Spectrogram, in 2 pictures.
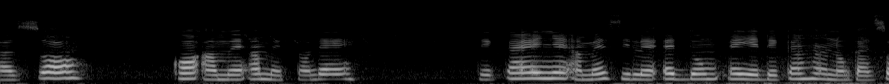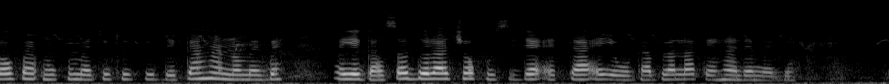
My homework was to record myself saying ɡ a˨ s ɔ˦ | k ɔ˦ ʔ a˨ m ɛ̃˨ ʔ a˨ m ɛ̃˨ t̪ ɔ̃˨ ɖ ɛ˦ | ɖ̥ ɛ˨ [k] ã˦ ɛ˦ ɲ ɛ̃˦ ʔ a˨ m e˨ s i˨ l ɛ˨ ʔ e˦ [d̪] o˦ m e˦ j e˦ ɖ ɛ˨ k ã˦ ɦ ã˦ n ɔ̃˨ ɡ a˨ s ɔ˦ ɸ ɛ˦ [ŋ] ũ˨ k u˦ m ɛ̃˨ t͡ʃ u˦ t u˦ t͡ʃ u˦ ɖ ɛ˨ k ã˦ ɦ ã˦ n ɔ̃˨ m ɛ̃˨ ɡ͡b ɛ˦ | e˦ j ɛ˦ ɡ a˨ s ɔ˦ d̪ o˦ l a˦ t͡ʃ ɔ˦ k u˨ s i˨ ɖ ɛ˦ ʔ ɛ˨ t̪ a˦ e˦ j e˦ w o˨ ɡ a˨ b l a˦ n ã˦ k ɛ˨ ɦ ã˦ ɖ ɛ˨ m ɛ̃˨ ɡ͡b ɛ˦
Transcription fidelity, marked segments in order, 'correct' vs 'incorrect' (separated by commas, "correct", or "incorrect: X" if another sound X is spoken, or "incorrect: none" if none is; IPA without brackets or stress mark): correct, correct, correct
